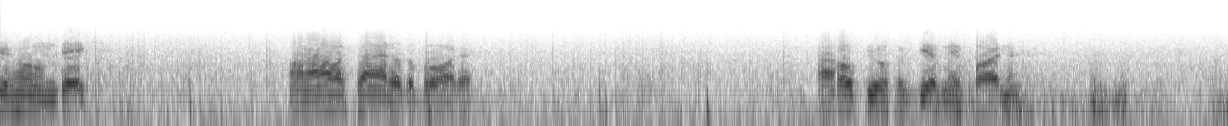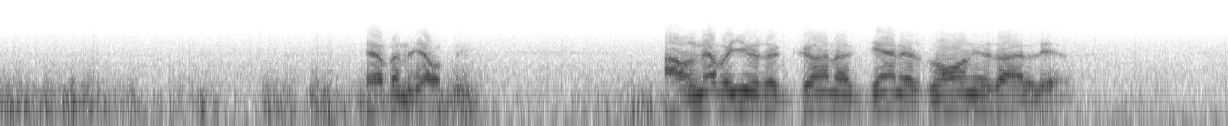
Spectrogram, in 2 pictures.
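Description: A man sings a slow, mournful song in short phrases.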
